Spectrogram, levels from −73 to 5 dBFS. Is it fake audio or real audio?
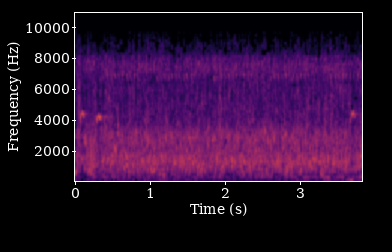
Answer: real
